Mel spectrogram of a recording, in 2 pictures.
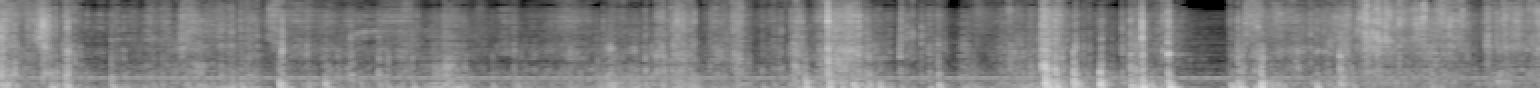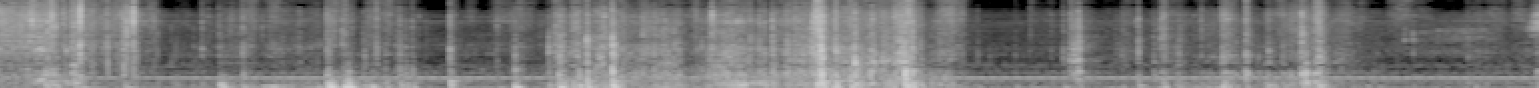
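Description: Cardboard Topps Chrome monster box being torn open and its foil card packs tipped out onto a stone countertop: irregular tearing, crinkling and scraping with light knocks, loudest in two bursts about five and eleven seconds in.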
